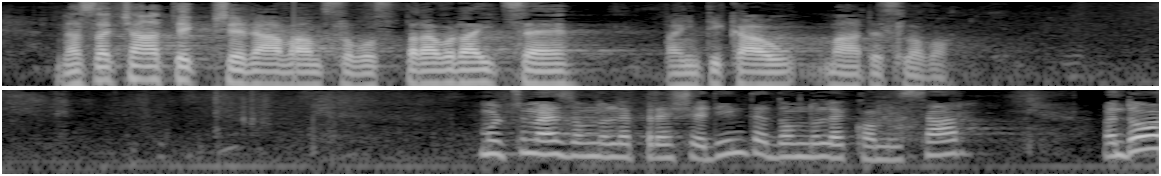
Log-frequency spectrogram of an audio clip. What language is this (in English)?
Romanian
